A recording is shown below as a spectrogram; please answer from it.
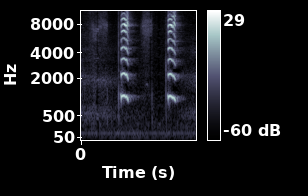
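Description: A squeaky dog toy gives two sharp, high squeaks about half a second apart, loud and close against a quiet indoor background.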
